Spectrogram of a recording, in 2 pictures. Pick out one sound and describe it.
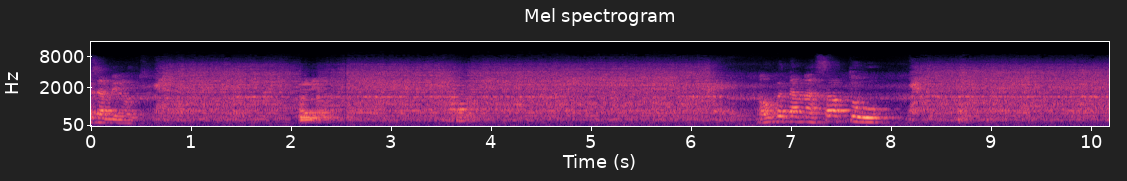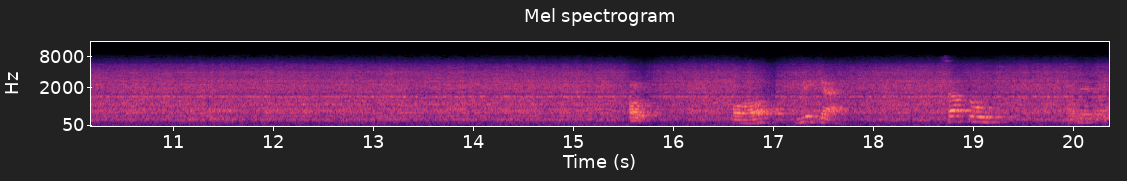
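A young man speaks quietly, asking questions.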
